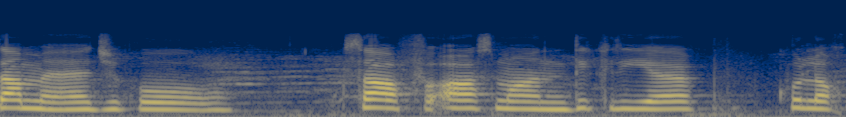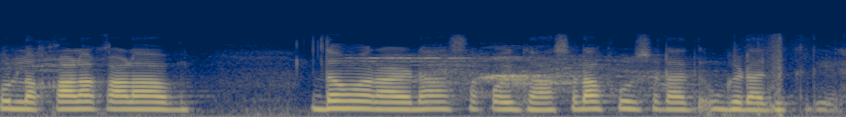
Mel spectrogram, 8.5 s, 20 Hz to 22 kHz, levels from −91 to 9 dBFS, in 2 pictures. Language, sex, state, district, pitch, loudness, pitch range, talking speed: Marwari, female, Rajasthan, Nagaur, 220 Hz, -19 LUFS, 210-230 Hz, 115 wpm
